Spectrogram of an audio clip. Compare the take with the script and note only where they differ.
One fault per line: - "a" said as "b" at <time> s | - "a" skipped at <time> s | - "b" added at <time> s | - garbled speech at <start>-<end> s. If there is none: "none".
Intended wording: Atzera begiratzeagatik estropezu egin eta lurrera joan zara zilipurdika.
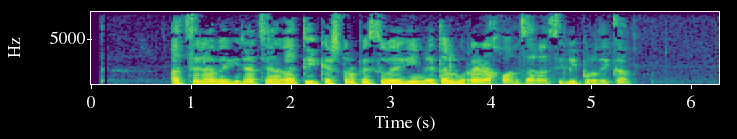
none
